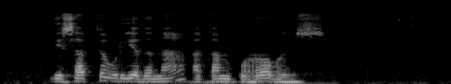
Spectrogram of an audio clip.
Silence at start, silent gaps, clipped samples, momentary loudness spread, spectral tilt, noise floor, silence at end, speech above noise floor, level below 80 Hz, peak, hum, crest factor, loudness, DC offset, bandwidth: 0.5 s; none; under 0.1%; 9 LU; -5 dB/octave; -65 dBFS; 1.3 s; 35 dB; -58 dBFS; -16 dBFS; none; 18 dB; -31 LUFS; under 0.1%; 11.5 kHz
